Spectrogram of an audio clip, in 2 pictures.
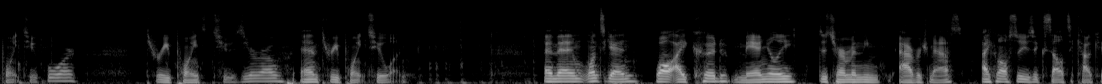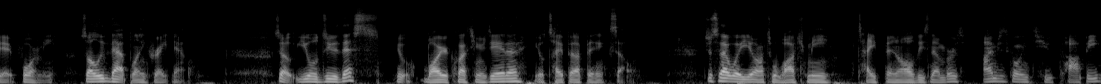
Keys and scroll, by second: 0.0-5.5 typing, 2.7 Tab.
